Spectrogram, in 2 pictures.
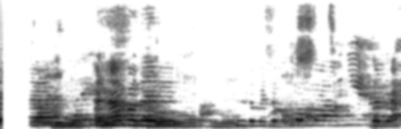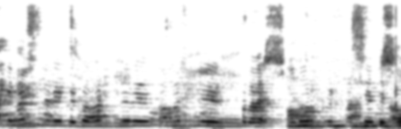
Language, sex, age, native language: Icelandic, female, 12, Icelandic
